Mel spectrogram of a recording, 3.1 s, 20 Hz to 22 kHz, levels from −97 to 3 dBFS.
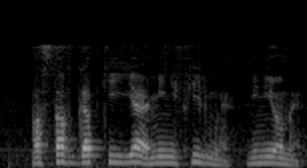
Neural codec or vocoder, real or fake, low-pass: none; real; 7.2 kHz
